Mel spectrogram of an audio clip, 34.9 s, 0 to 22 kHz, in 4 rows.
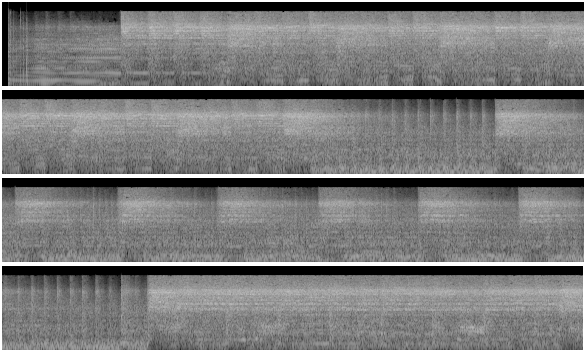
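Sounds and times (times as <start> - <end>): punk band playing live: 0.0 - 34.9.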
